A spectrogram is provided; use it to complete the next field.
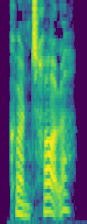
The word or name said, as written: kontroller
